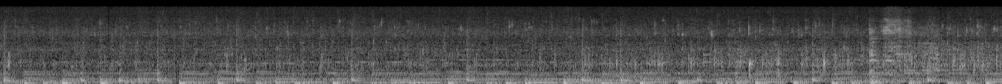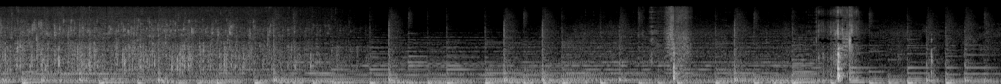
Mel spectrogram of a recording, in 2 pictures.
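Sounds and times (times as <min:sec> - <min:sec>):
vegetables deep-frying in oil: 0:00.0 - 0:13.7.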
